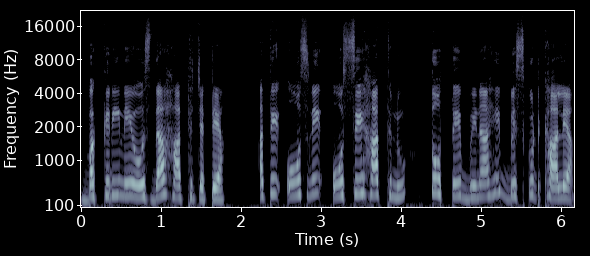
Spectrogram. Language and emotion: Punjabi, disgusted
